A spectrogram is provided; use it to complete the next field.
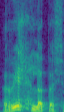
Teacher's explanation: را کو ملائیں گے ہا کے ساتھ، رح اور ہا نکالیں گے گلے سے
